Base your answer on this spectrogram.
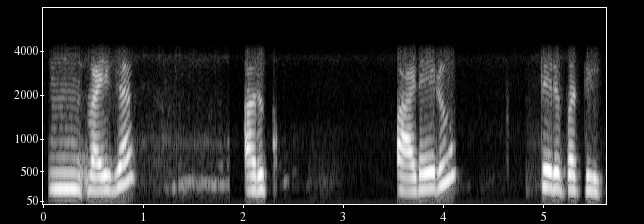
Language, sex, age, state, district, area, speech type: Telugu, female, 18-30, Andhra Pradesh, Vizianagaram, rural, conversation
